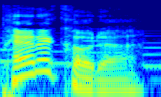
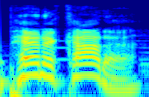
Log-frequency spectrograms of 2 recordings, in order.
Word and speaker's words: panna cotta: but anyway that's it buttermilk panakota or panaca as I usually pronounce it in real life whether you serve it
